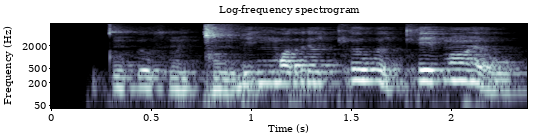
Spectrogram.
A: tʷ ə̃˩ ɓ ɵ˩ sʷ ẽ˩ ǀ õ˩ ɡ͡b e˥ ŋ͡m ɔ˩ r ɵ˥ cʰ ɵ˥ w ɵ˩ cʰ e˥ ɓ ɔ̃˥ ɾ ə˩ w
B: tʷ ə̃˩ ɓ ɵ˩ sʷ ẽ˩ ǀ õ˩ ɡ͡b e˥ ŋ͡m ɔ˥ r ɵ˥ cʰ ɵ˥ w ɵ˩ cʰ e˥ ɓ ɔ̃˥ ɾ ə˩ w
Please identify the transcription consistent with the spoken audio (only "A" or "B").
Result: B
